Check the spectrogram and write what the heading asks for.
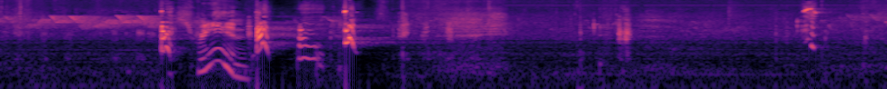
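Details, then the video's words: Ellie, a Shetland Sheepdog puppy, excited to greet someone arriving home: a quick run of high, wavering yelps and whimpers, then softer clicks and scratching, with a woman cooing baby talk nearby. "Sheltie Puppy Excited to See Me"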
